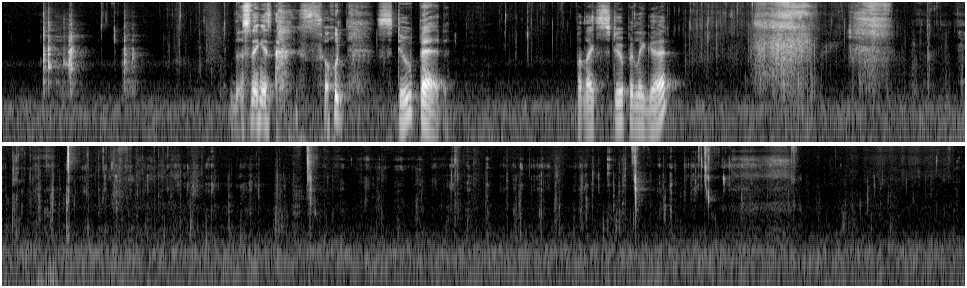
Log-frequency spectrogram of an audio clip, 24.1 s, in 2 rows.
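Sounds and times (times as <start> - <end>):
steady low hum: 0.0 - 24.0
close chewing with wet mouth sounds: 5.6 - 7.2, 8.5 - 24.0.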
